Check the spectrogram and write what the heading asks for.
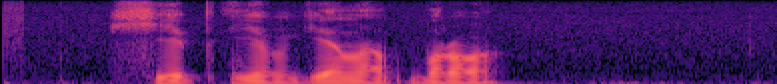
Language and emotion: Russian, neutral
